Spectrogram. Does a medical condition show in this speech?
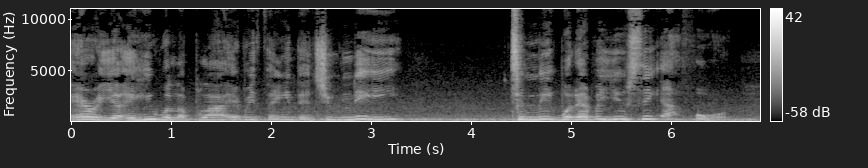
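No.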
